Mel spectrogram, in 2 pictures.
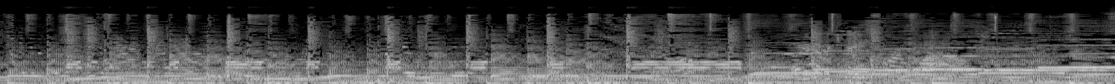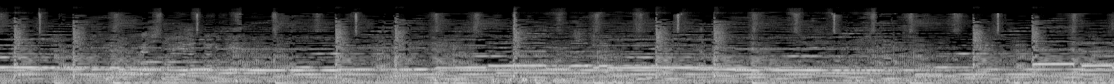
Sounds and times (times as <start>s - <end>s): Music: 0.0s - 22.2s
Speech: 7.9s - 9.8s, 12.2s - 13.9s.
